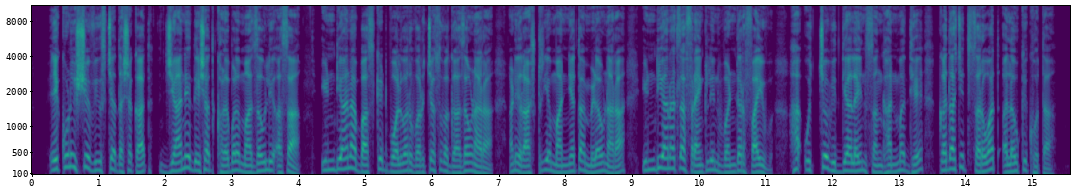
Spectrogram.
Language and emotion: Marathi, neutral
